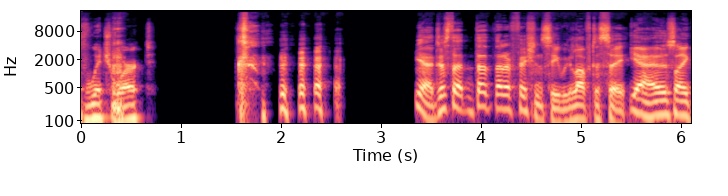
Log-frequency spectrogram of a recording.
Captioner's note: laughter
